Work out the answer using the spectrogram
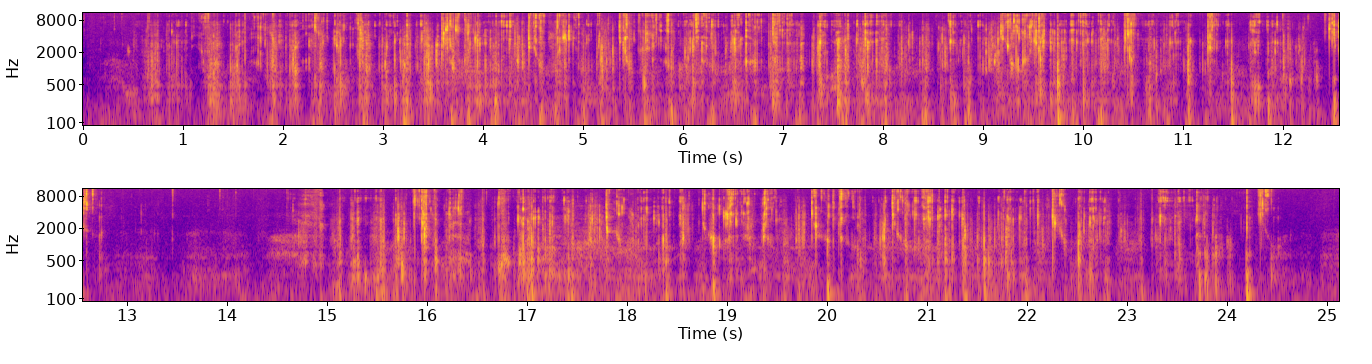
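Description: Close-miked wet chewing of raw tuna sashimi: a dense run of soft, squishy mouth clicks, with a short lull about halfway through.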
